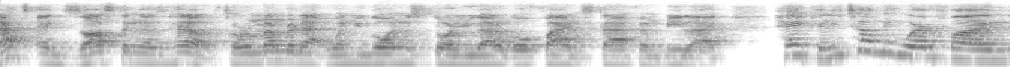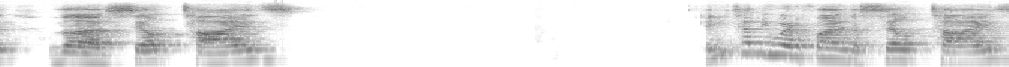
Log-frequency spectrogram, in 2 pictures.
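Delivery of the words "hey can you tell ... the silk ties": sweet, put-on friendly, high-pitched voice. Acting out approaching store staff with a question: put-on friendly high-pitched voice. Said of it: "in a friendly, high-pitched voice".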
